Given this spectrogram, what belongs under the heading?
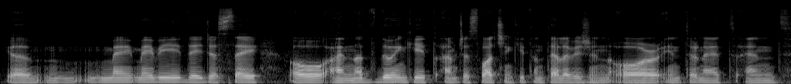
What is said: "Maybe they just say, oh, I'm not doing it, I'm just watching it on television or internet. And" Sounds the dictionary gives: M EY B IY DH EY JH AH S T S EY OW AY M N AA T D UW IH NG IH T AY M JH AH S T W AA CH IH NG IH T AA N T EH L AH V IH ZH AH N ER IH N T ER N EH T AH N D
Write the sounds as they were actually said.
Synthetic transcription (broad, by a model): M EY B IY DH EY JH AH S T S EY OW AY M N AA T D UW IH NG IH T AY M JH AH S T W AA CH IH NG IH T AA N T EH L AH V IH ZH AH N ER IH N T ER N EH T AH N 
